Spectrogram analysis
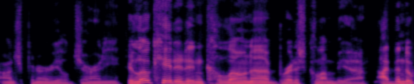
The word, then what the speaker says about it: Kelowna: Kelowna, you said it right.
